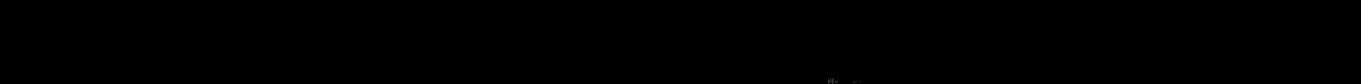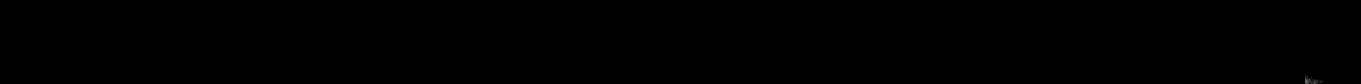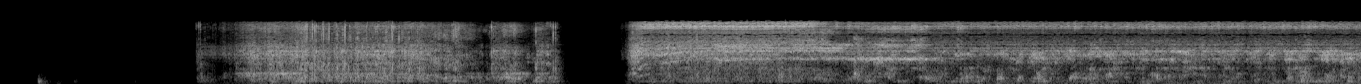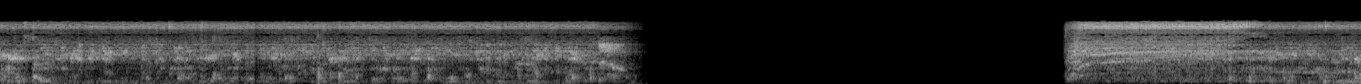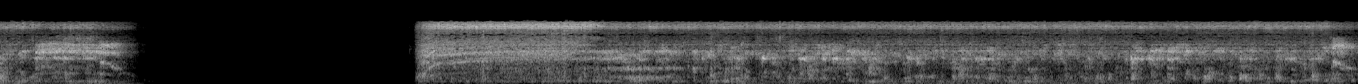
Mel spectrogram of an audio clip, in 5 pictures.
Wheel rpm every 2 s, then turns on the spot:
0, 0, 0, 0, 0, 0, 0, 0, 0, 0, 0, 0, 0, 0, 0, 30, 30, 150, 160, 160, 160, 160, 160, 80, 0, 10, 140, 140, 0, 80, 160, 160, 160, 150.
30-32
